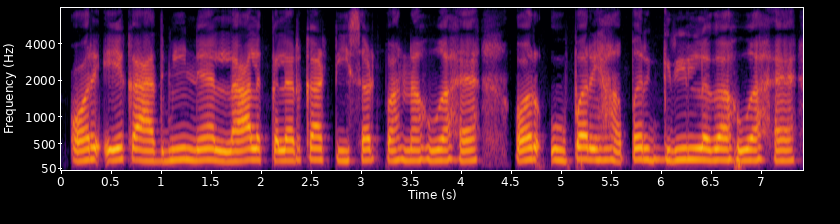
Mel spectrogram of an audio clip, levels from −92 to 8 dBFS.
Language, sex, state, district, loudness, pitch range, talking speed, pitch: Hindi, male, Jharkhand, Deoghar, -15 LUFS, 190-205 Hz, 155 wpm, 195 Hz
